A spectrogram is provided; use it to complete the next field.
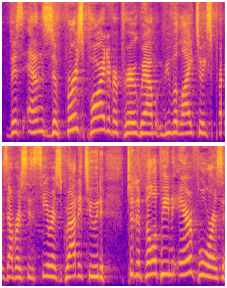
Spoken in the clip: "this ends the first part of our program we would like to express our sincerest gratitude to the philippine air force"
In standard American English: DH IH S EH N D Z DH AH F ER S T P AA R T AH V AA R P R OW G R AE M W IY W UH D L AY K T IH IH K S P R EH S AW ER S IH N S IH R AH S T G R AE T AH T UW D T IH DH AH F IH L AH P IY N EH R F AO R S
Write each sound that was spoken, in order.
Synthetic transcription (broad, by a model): DH IH S EH N D Z DH AH F ER S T P AA R T AH V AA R P R OW G R AE M W IY W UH D L AY K T IH IH K S P R EH S AW ER S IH N S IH R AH S G R AE T AH T UW D T IH DH AH F IH L AH P IY N EH R F AO R S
